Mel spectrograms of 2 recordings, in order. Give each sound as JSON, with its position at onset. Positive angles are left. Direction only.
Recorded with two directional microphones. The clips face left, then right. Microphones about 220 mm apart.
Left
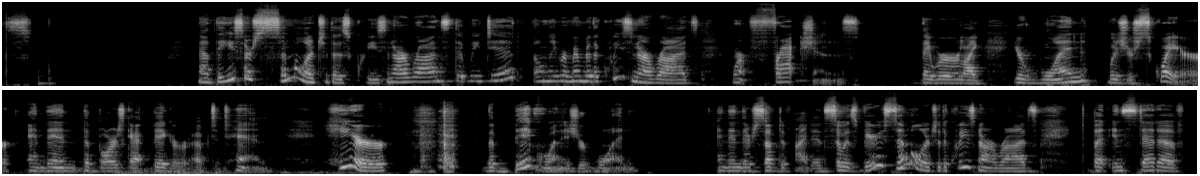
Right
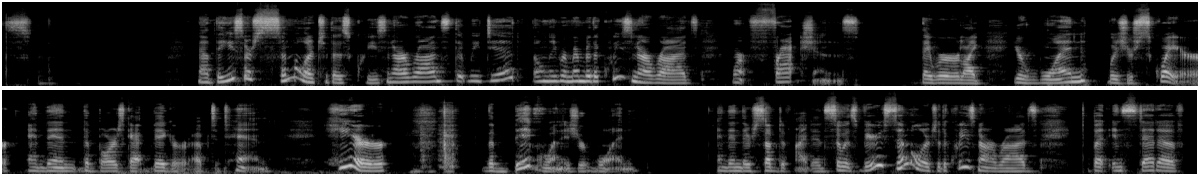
{"t": 2.0, "sound": "speech", "side_deg": -45}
